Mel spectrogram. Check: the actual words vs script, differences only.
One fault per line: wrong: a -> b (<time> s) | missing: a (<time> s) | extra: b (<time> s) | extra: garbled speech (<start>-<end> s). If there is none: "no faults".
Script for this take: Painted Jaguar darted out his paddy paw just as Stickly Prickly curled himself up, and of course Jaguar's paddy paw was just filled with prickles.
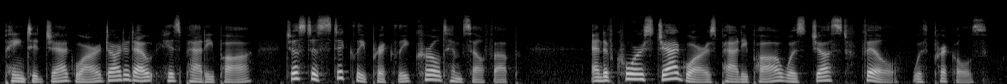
wrong: filled -> fill (8.5 s)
